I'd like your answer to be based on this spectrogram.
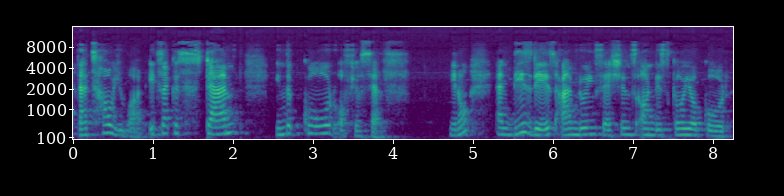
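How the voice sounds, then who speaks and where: Earnest woman, reflective healing talk. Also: medium pitch. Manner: earnest, searching, with many restarts and drawn-out emphasis. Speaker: wellbeing coach. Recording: slightly dull, lo-fi sound.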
